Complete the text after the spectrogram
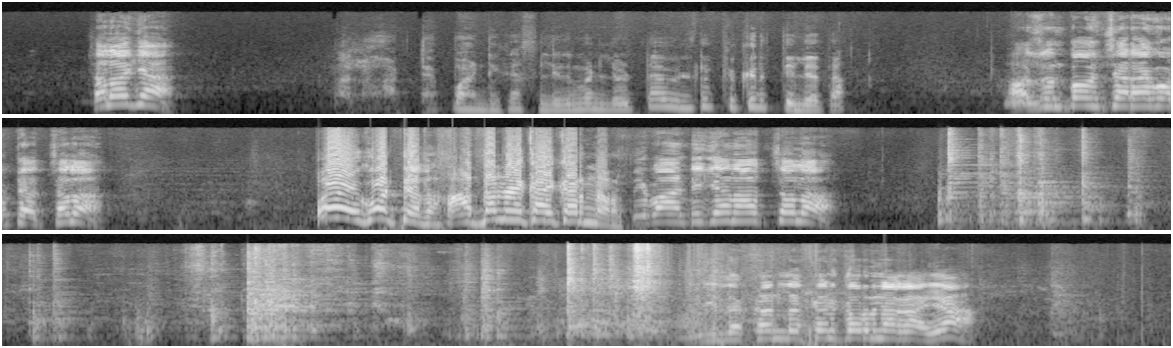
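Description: A man talks with animation nearby.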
